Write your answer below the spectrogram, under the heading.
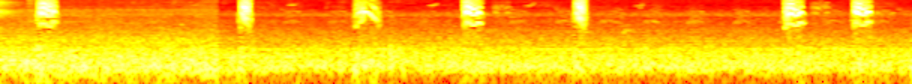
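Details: Female double-collared seedeater (coleiro) calling, used to stimulate males to sing: sharp, high chipping notes given singly at irregular intervals of one to two seconds, seven in all, over a faint steady background hiss.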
